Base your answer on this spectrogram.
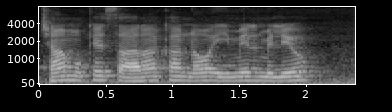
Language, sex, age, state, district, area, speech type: Sindhi, male, 45-60, Maharashtra, Mumbai Suburban, urban, read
